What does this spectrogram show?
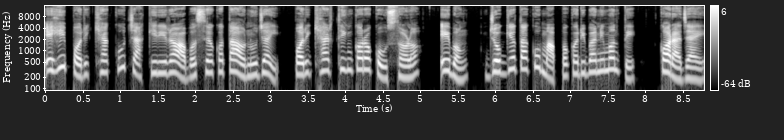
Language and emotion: Odia, neutral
